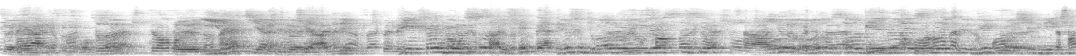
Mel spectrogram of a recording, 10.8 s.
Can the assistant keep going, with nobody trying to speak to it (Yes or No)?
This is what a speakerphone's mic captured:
No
